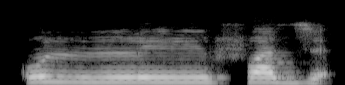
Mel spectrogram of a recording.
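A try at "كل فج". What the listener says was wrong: Jangan terlalu buru-buru berhentinya karena jimnya bertasydid. pantulannya agak ada jeda kayak kita bilang kulli fajji. Nah, maka kulli fajj gitu ya. Jangan buru-buru kol-kolahnya. Fajj.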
